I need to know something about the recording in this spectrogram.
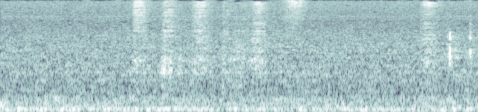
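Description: Faint scratching of a pen writing a short word on a paper worksheet held on a clipboard, a few quick strokes around the middle, over a low steady hum.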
